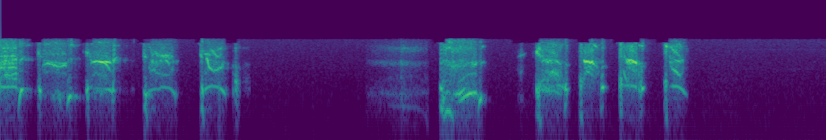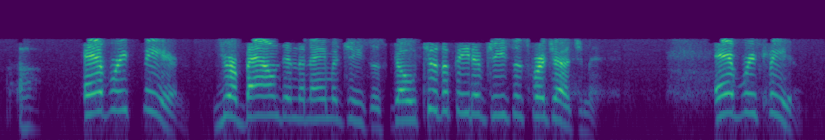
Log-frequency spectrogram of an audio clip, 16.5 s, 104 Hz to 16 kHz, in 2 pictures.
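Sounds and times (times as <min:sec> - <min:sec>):
coughing: 0:00.0 - 0:02.6, 0:04.3 - 0:06.9
speech: 0:09.4 - 0:14.3, 0:15.4 - 0:16.3
breath drawn in: 0:14.9 - 0:15.4.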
